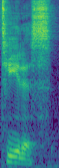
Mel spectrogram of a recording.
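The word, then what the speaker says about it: Tidus: theme in Final Fantasy 10 but instead it's pronounced tetus it's like they came so close to having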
